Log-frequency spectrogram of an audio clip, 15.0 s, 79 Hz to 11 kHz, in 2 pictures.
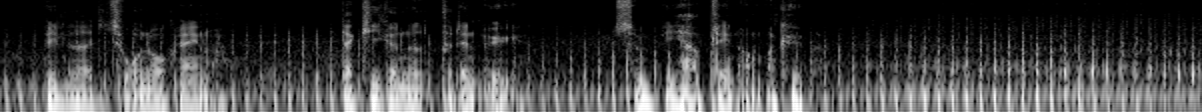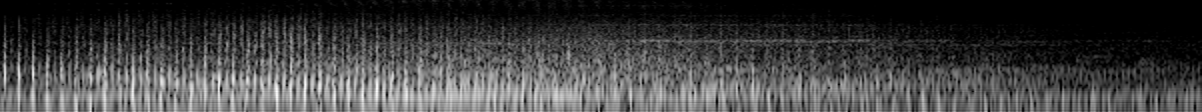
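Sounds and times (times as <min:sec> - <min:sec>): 
helicopter rotor blades thudding while landing: 0:00.0 - 0:15.0
speech: 0:00.3 - 0:01.5, 0:02.1 - 0:05.3.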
